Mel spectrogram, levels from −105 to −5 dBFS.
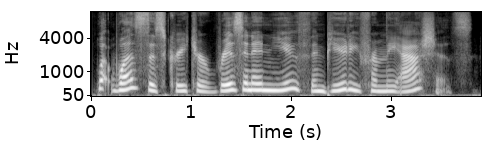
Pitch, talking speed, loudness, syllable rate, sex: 240 Hz, 185 wpm, -16 LUFS, 4.6 syllables/s, female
